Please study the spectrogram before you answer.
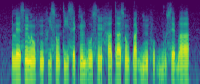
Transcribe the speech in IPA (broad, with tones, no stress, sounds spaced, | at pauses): l ɛ˨ s ɛ̃˧ l ɔ̃˧ f ũ˨ f i˧ s ɔ̃˨ t i˨ s ɛ˨ k ɛ̃˨˦ b o˧ s ɛ̃˨ h a˧ t a˦ s ɔ̃˧ k͡p a˧ ɡ͡b ũ˧ f o˨ ɡ͡b u˨ s ɛ˧ b a˦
